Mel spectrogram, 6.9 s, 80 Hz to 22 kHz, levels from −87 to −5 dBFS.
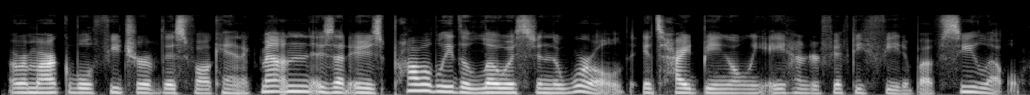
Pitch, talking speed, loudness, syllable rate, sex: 185 Hz, 245 wpm, -20 LUFS, 6.7 syllables/s, female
